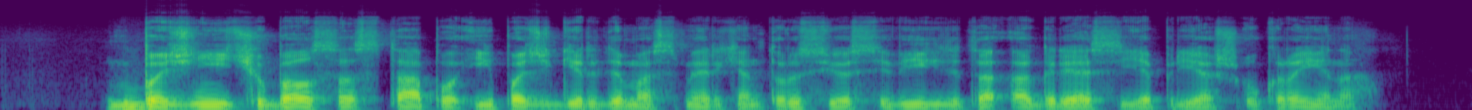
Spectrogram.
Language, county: Lithuanian, Kaunas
